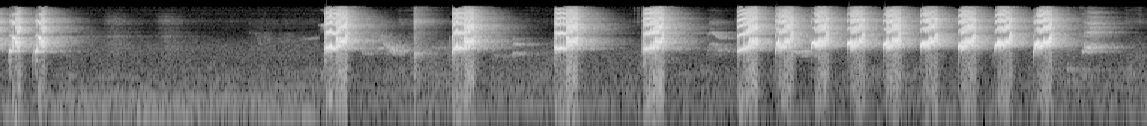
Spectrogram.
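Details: Lovebird in long trilling song meant to prompt other lovebirds to sing: a few spaced harsh, buzzy bursts, then a rapid run of pulsed, rasping notes.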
